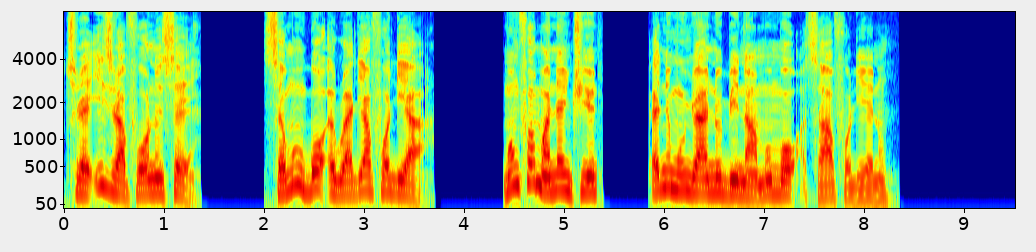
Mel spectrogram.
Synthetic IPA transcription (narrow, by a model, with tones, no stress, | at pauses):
t͡ɕʰɪ˨ɾɛ˨ʔi˦s̬ɾa˨ɪ˨lfʊ˨ɔ˦nʊ̃˦sɛ˦ | sɛ˨mʊ̃˦bɔ˦ʔæ˨wu˨ɾa˨dɪ˦a˦fɔ˦dɪ˦a̰˨ | mʊ̃˦m̩˦fa˦mã˨nã˦˨ɲ̩˨t͡ɕʰᶣi˦e˦ | ɛ˦nɪ̃˦mʊ̃˦ɲᶣã˦nʊ̃˦bi˦nã˨mʊ̃˦mɔ˦ʔa̰˨saː˨˦fɔ˨dɪ˨ɛ˨˦nʊ̃˦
